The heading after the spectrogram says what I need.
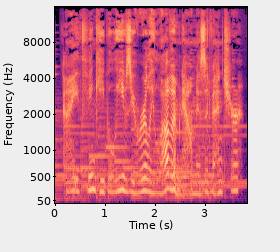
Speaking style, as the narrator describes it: Marty whispered

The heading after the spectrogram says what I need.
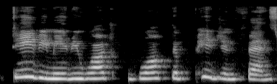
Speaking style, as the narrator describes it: wailed Dora

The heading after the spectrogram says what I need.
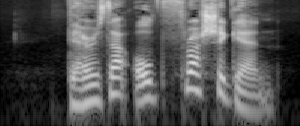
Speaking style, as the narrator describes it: he cried

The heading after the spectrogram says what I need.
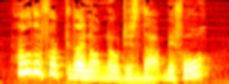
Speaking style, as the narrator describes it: Glory exclaimed

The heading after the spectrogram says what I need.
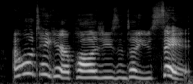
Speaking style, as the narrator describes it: Harry screamed

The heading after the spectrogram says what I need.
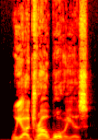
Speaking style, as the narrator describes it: Dinan declared sternly

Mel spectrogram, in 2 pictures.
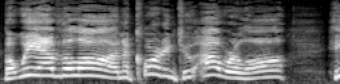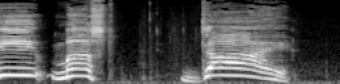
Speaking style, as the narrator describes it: the Jewish leaders shouted back

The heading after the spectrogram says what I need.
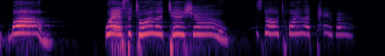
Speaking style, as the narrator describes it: she's shouting at me from the CR

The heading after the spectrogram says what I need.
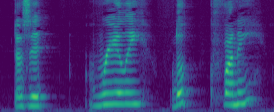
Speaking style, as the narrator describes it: he asked in an anxious voice

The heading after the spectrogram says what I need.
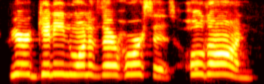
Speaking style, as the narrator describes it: yelled Charles

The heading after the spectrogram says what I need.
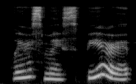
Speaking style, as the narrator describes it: Oshun cried when she realized what had happened

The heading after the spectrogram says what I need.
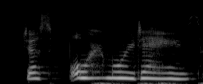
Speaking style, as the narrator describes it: sighed Carol

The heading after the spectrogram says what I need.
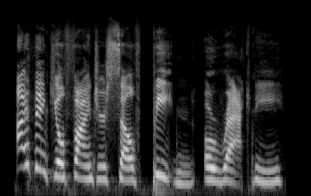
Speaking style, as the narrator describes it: she sneered

